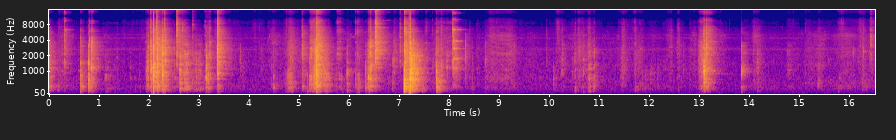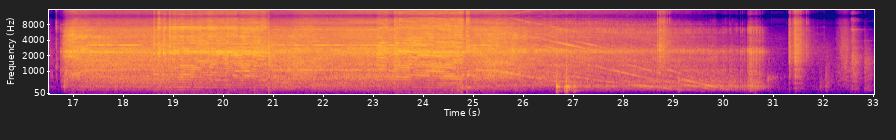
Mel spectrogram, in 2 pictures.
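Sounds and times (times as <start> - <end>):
angle grinder cutting metal: 16.7 - 30.9.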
